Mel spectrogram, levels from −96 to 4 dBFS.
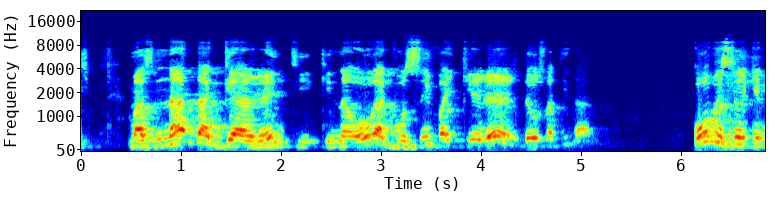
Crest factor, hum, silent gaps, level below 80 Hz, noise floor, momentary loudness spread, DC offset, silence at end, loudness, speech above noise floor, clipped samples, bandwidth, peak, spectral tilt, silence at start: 16 dB; none; none; -70 dBFS; -85 dBFS; 18 LU; under 0.1%; 0 s; -17 LUFS; 68 dB; under 0.1%; 9.2 kHz; -2 dBFS; -5 dB/octave; 0.5 s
